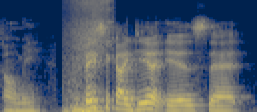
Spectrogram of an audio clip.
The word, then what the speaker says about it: AUMI: She came up with this idea and instigated this program called AUMI, A-U-M-I, which she pronounced OMI.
